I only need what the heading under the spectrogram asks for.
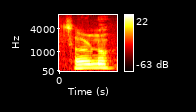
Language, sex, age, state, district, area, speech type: Nepali, male, 60+, West Bengal, Darjeeling, rural, read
